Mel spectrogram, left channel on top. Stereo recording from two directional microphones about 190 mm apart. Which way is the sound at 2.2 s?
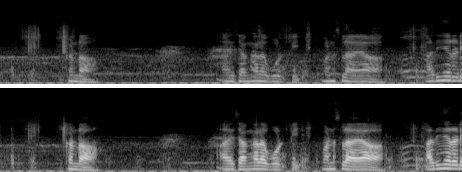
15° right (ahead or behind).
